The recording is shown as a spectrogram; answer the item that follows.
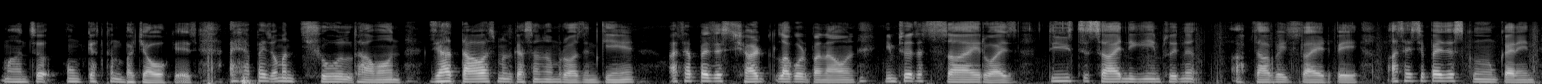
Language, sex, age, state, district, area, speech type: Kashmiri, male, 30-45, Jammu and Kashmir, Kupwara, rural, spontaneous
